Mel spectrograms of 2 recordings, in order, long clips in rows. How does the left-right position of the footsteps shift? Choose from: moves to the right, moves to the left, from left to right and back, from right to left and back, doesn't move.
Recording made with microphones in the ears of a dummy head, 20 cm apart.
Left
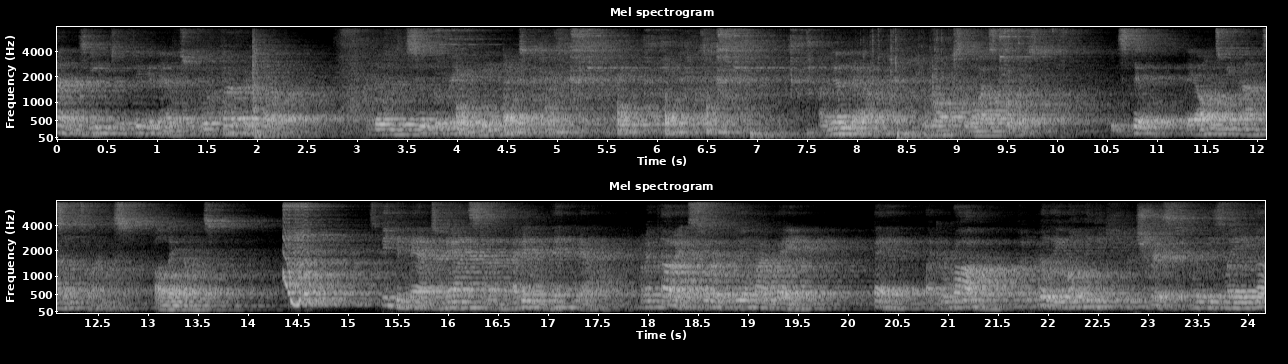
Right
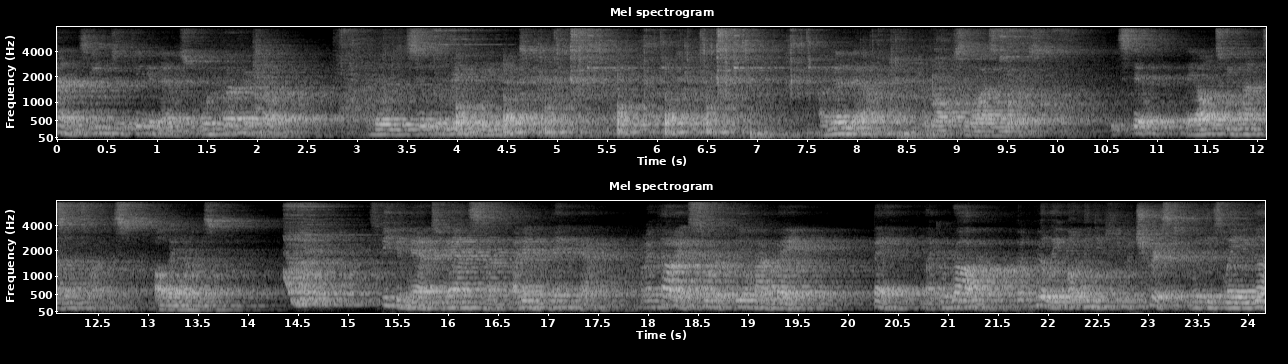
moves to the left.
